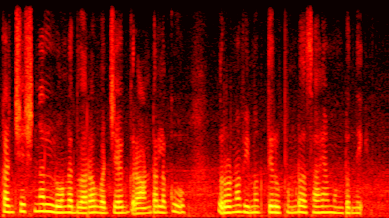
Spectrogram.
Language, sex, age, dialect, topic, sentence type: Telugu, female, 18-24, Central/Coastal, banking, statement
